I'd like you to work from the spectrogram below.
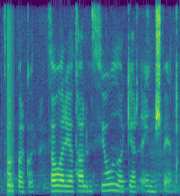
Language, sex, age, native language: Icelandic, female, 13, Icelandic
